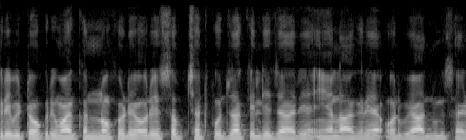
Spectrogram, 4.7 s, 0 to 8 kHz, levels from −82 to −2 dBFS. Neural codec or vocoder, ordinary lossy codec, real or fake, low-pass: none; none; real; none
